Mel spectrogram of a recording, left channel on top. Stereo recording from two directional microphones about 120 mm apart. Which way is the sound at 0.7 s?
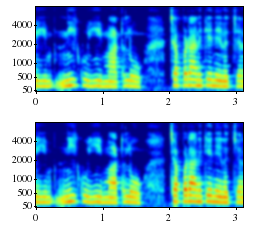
10° right (ahead or behind).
